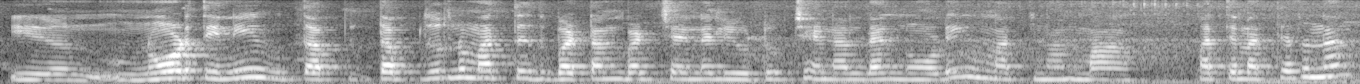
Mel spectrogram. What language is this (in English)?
Kannada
